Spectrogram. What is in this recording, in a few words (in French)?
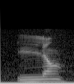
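"lent", French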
